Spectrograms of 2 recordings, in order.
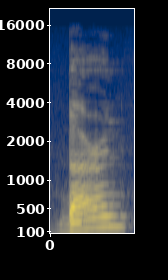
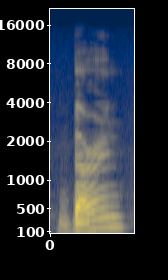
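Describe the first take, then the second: First: An American accent with the r clearly pronounced. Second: An American accent with the r clearly pronounced.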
